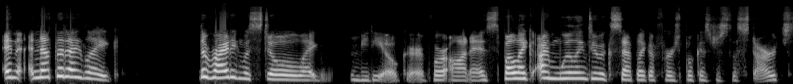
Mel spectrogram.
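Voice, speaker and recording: A woman's voice: fairly high pitch, lively intonation, moderate pace, dry recording, studio quality. A woman chatting casually and candidly about books as a podcast co-host, leaning on "like" as she talks. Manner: informal, candid, heavy use of "like". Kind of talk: casual book chat between friends.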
